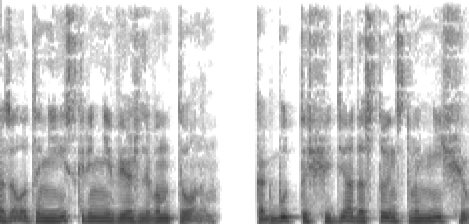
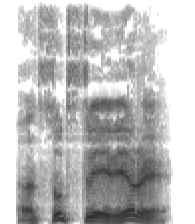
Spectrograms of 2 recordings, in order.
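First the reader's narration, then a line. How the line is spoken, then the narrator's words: Growling burly bully orator. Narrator (Russian): рычал на платформе тоном уличного задиры здоровенный оратор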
